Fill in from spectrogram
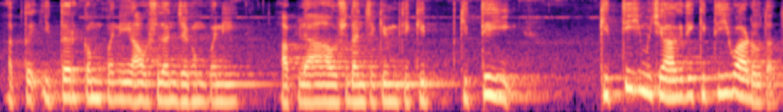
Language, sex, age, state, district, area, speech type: Marathi, male, 18-30, Maharashtra, Ratnagiri, urban, spontaneous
